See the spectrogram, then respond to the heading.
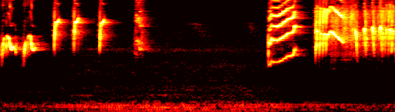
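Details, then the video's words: Short sharp whistled notes spaced out at first, then after a pause a descending stack of ringing tones and a rapid trilled flourish, from an orange-headed thrush in North Bali. "Gak Sabar ANIS MERAH Mau Nyaut Gacor"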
